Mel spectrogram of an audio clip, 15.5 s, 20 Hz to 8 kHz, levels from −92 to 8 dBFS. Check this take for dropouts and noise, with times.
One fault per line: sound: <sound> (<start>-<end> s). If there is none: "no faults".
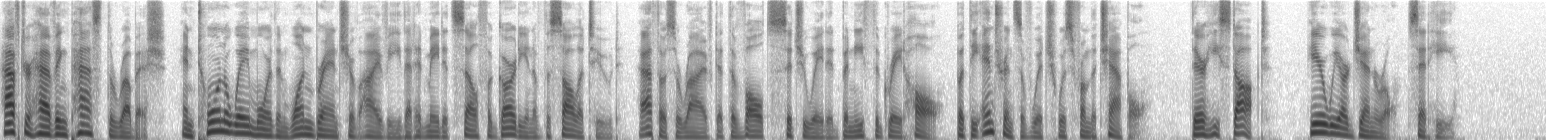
no faults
